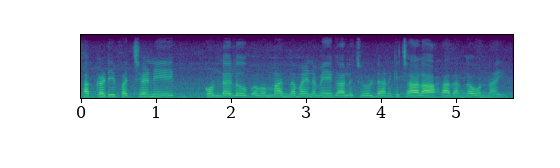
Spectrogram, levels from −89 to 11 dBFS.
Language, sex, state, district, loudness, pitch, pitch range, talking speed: Telugu, female, Andhra Pradesh, Sri Satya Sai, -17 LUFS, 215 Hz, 205-225 Hz, 115 wpm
